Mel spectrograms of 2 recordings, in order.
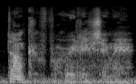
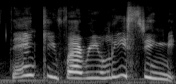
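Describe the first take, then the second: First: It is said in a deep, gruff Batman voice. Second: It is said in a light, weak voice.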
